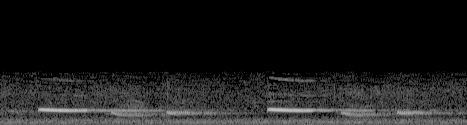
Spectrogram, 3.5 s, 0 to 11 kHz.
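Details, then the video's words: Great tit singing in early spring sunshine on 25 February: a clear whistled note held near one pitch, followed by two lower slurred notes, the phrase repeated twice about two seconds apart over soft background noise. "A great tit proclaims his existence through the medium of bird song"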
